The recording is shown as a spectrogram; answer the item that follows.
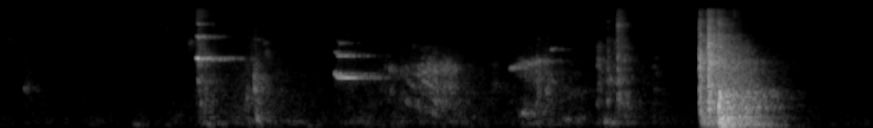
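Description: Several short squeaks and clicks, some with a ringing pitch, then a louder noisy burst of under a second near the end. These are sounds of unseen movement about the room, such as a door.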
